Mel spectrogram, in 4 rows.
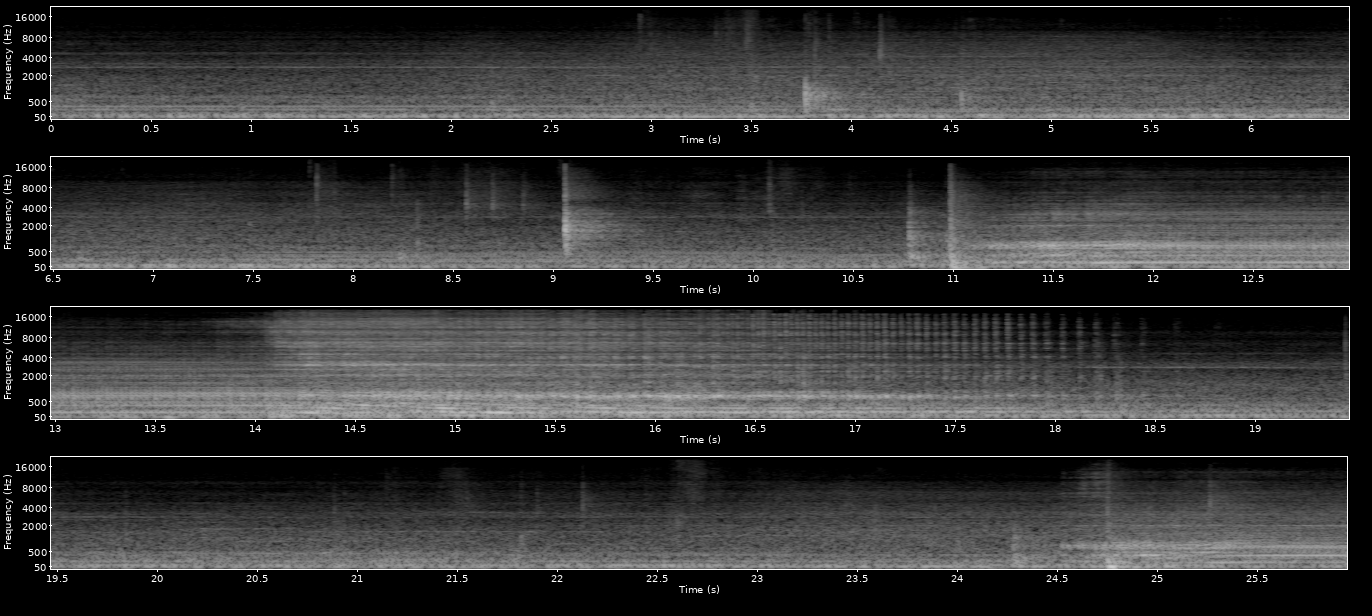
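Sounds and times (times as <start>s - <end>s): refrigerator motor droning hum: 0.0s - 25.9s
refrigerator motor clicks: 10.8s - 18.7s, 24.5s - 25.9s.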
